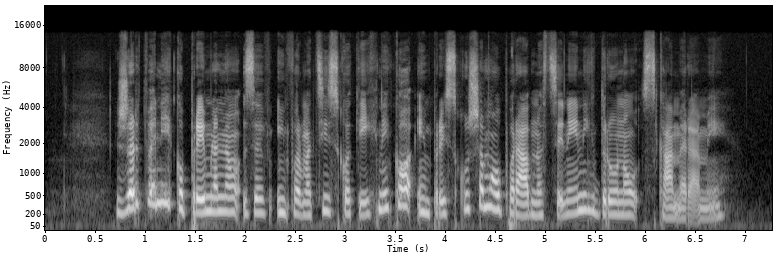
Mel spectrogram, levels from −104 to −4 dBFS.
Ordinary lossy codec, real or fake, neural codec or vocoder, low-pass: none; fake; vocoder, 44.1 kHz, 128 mel bands every 512 samples, BigVGAN v2; 14.4 kHz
